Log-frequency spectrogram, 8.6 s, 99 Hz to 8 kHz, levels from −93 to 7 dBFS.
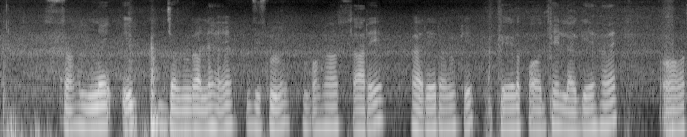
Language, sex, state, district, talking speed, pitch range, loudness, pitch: Hindi, male, Chhattisgarh, Raipur, 105 wpm, 120-135 Hz, -20 LUFS, 125 Hz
